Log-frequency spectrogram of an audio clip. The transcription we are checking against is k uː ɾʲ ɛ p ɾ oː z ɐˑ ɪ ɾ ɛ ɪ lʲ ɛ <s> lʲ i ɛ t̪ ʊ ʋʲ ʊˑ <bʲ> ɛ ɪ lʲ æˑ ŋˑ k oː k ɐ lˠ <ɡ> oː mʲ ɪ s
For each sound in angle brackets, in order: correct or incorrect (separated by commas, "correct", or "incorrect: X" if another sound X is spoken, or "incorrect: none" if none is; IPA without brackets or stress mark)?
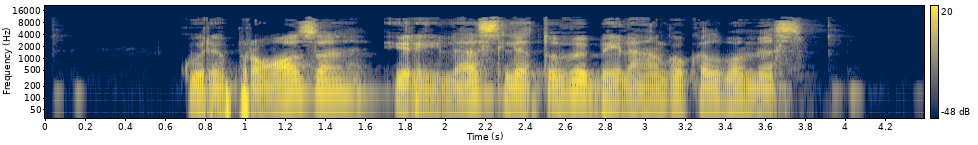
correct, correct, incorrect: b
